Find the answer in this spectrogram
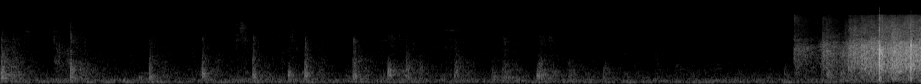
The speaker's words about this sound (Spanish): En este momento los estudiantes muestran el diploma a los asistentes y los asistentes les devuelven una ovación.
